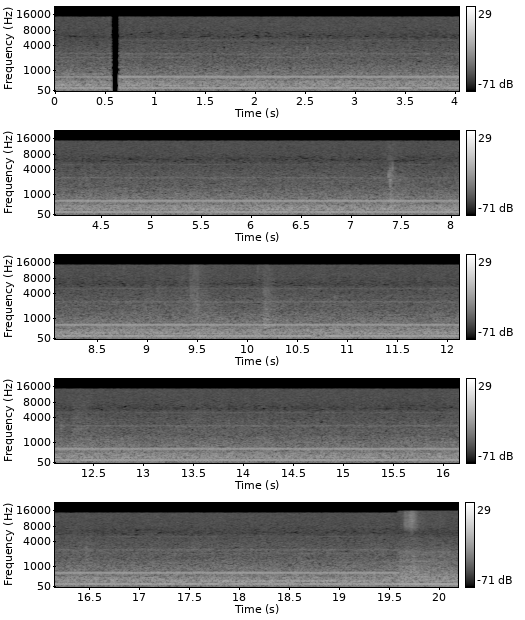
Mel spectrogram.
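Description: Faint steady tone at one unchanging pitch, over a low hum. It starts just after a brief dropout near the start and stops shortly before the end.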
